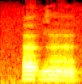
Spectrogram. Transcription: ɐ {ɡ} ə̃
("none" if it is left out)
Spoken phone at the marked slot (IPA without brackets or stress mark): ɡ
